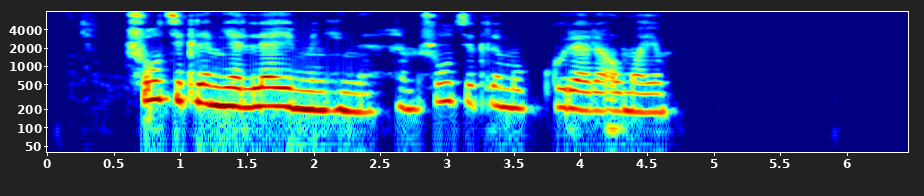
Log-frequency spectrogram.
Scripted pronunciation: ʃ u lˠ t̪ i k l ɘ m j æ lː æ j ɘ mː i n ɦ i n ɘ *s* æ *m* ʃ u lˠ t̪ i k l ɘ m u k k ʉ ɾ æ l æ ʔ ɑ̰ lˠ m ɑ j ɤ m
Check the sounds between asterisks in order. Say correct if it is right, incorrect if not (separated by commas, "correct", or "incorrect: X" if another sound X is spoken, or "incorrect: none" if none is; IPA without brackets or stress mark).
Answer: incorrect: h, correct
